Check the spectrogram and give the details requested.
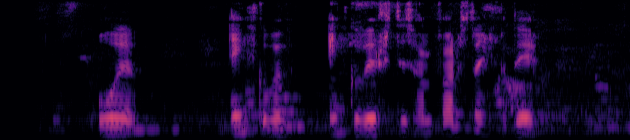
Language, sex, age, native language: Icelandic, male, 12, Icelandic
